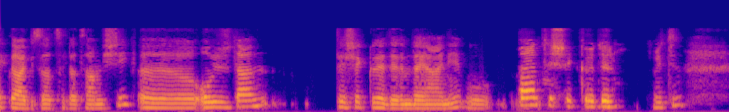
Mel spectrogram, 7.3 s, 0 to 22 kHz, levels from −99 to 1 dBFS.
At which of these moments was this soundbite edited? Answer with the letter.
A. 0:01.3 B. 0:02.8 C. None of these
A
